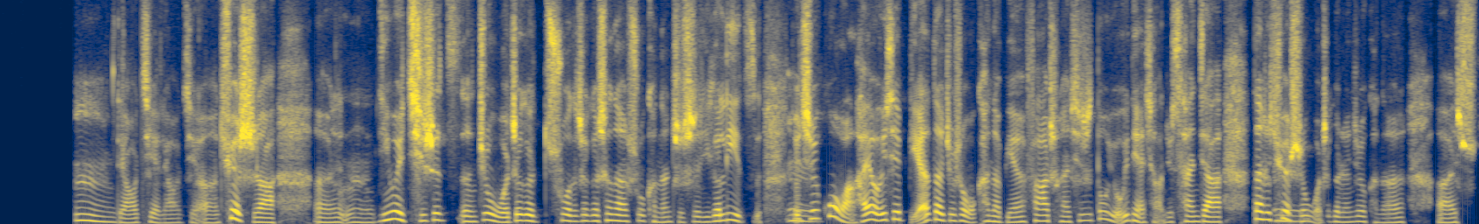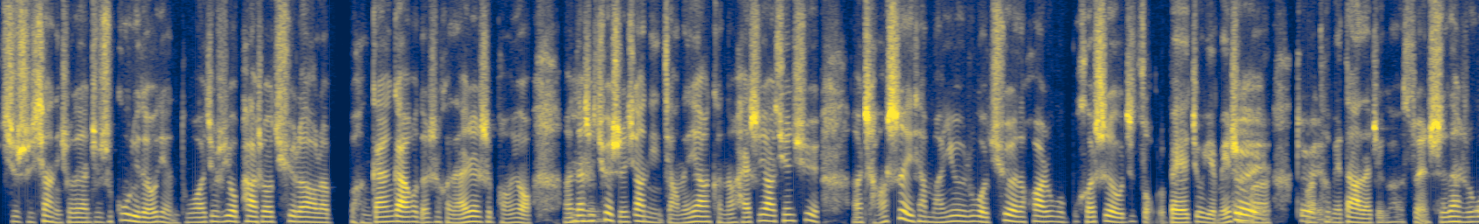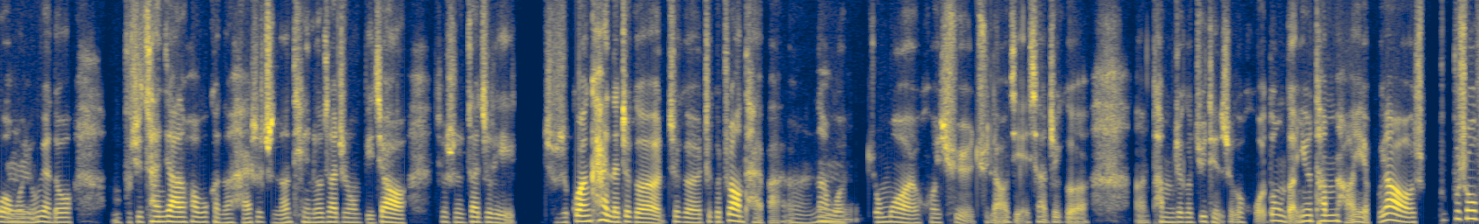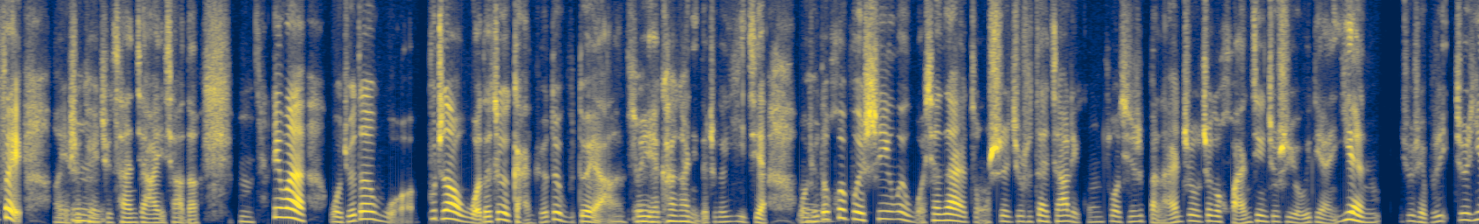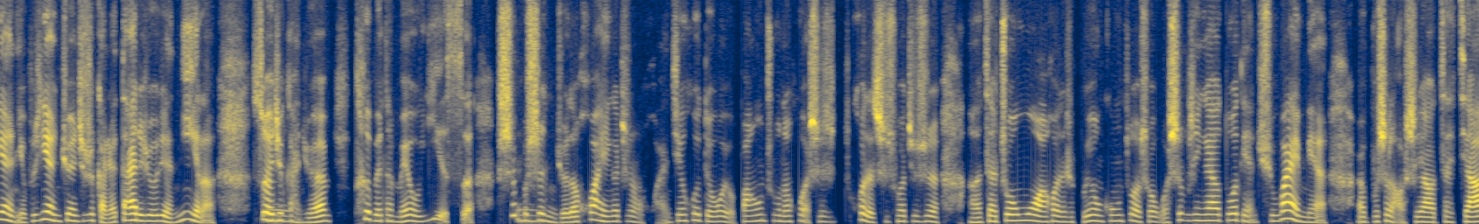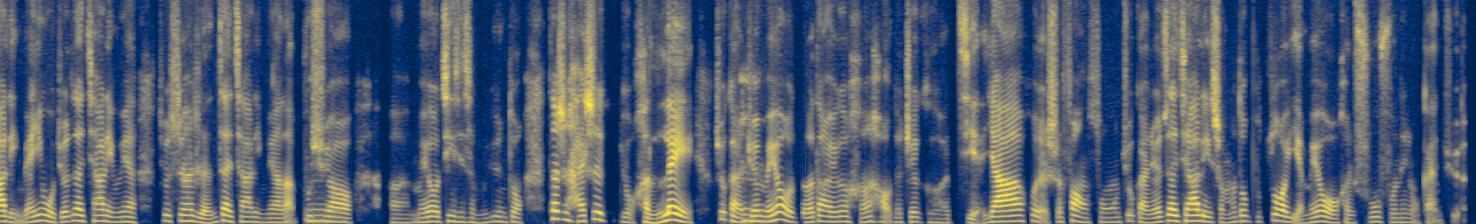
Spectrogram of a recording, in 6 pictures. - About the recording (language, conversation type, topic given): Chinese, advice, 休闲时间总觉得无聊，我可以做些什么？
- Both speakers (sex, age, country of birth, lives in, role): female, 35-39, China, France, advisor; female, 35-39, China, United States, user
- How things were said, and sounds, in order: sniff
